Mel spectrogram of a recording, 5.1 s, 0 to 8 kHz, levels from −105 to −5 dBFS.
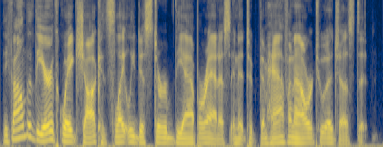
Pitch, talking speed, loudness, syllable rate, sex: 115 Hz, 245 wpm, -17 LUFS, 6.3 syllables/s, male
